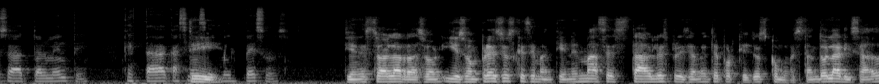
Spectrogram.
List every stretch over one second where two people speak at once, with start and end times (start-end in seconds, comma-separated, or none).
none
